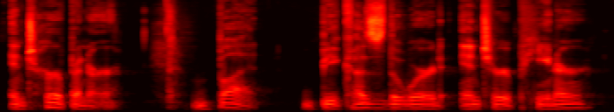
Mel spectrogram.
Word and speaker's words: interpener: So, of course, I looked it up on my own, and it is pronounced interpener.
